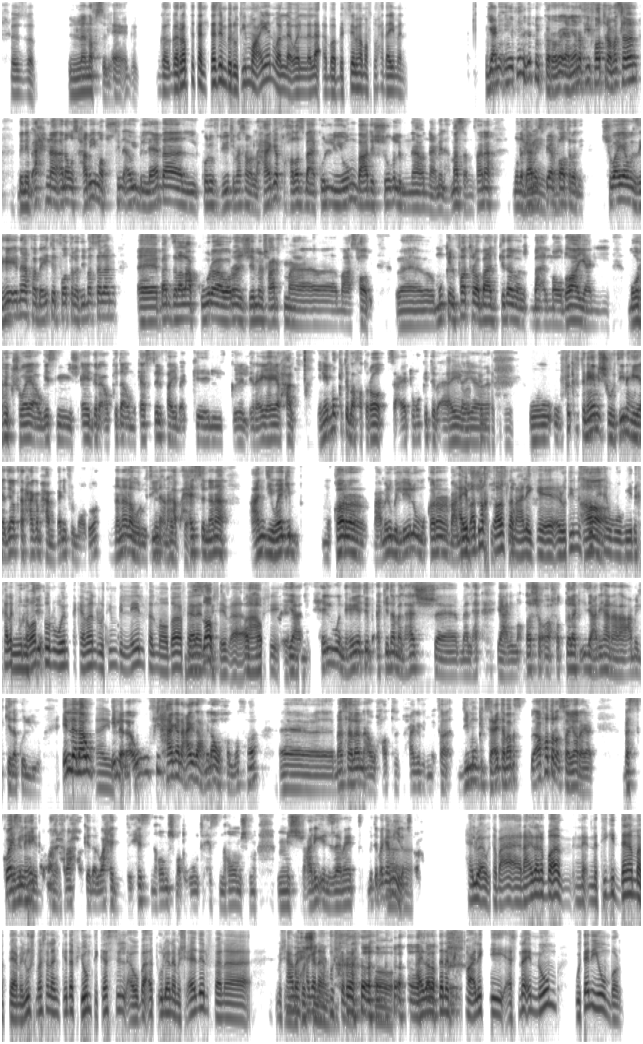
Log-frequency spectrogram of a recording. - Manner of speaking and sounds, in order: in English: "بroutine"; tapping; in English: "الgym"; tsk; in English: "routine"; in English: "routine"; in English: "routine"; unintelligible speech; in English: "routine"; in English: "وrouti"; other background noise; laugh
- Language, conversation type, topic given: Arabic, podcast, إزاي بتفرّغ توتر اليوم قبل ما تنام؟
